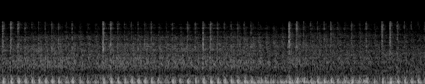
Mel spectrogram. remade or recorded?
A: remade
